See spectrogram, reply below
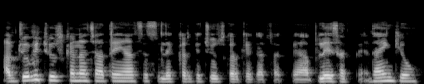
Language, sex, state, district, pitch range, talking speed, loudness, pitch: Hindi, male, West Bengal, Kolkata, 135-155 Hz, 340 wpm, -18 LUFS, 145 Hz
